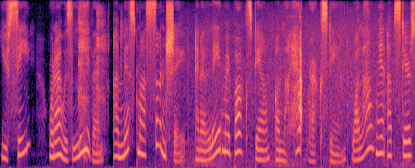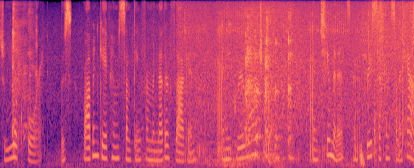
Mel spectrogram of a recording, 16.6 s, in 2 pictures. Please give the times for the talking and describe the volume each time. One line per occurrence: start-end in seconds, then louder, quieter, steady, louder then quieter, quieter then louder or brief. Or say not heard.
0.0-16.5 steady.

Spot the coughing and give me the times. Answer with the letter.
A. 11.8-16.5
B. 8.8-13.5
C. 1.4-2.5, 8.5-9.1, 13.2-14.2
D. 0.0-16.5
C.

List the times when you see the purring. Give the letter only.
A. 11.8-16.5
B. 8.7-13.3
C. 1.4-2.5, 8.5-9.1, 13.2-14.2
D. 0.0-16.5
A.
